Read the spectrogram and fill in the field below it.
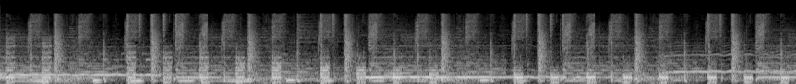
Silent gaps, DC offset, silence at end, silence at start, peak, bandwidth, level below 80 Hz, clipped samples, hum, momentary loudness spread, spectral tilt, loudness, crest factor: none; under 0.1%; 0 s; 0 s; -2 dBFS; 11.5 kHz; -32 dBFS; under 0.1%; none; 3 LU; -5.5 dB/octave; -17 LUFS; 16 dB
